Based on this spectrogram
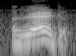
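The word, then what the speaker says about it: read: अब book is being रेड, spelling वही रहेगी। रीड, रेड, रेड, ये 3 फॉर्म्स है रीड के। स्पेलिंग तीनों में सेम है बट प्रोनाउंसिएशन डिफरेंट हो जाता है।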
